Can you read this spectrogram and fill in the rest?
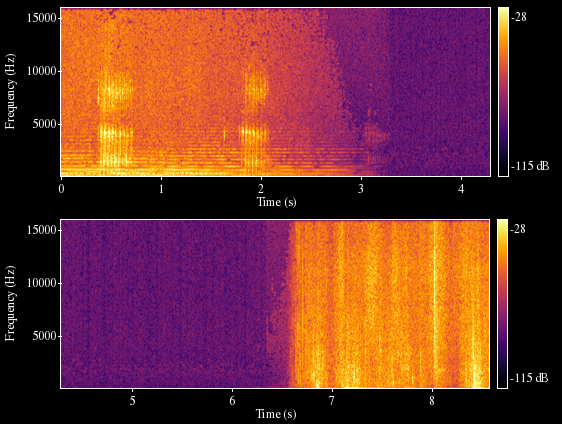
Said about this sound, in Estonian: ilmselt olin vahepeal tukastanud, sest mäletan selgesti, et nägin und, kui kassi äge rabelemine mu äratas.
